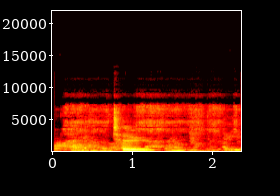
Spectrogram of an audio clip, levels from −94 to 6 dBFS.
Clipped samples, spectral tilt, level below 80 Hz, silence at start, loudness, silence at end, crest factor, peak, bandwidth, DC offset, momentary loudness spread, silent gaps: under 0.1%; -5 dB/octave; -54 dBFS; 0.05 s; -20 LUFS; 0 s; 18 dB; -2 dBFS; 9.4 kHz; under 0.1%; 17 LU; none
